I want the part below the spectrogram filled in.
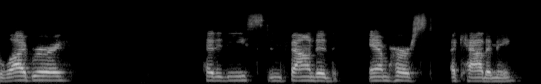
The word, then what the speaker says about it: Amherst: Yeah, and I do like your pronunciation. It is Amherst.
